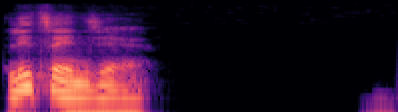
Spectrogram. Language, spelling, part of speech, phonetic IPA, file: Russian, лицензия, noun, [lʲɪˈt͡sɛnʲzʲɪjə], Ru-лицензия.ogg
- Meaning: licence/license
